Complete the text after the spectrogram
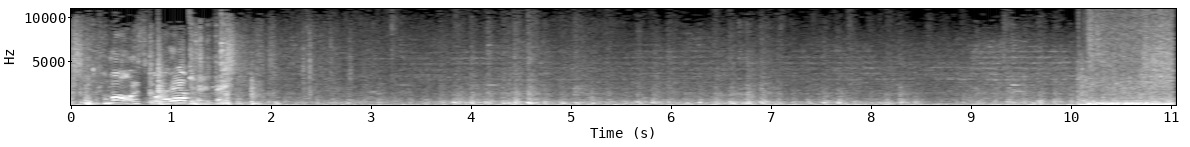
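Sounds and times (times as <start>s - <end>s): freight train rumbling on rails: 0.0s - 11.0s.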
